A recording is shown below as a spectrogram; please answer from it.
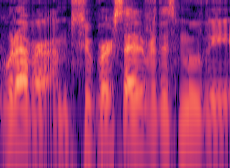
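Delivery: plain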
